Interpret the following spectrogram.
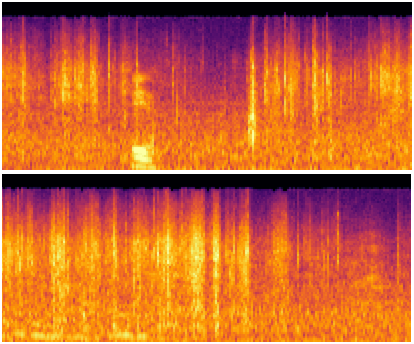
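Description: Wrapping paper crinkling and rustling in hands as a small gift is unwrapped.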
